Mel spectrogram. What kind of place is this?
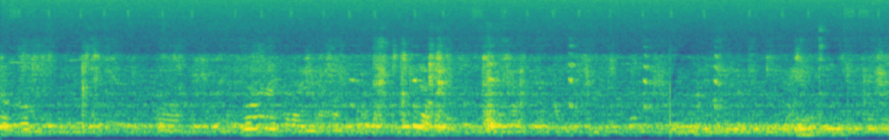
park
